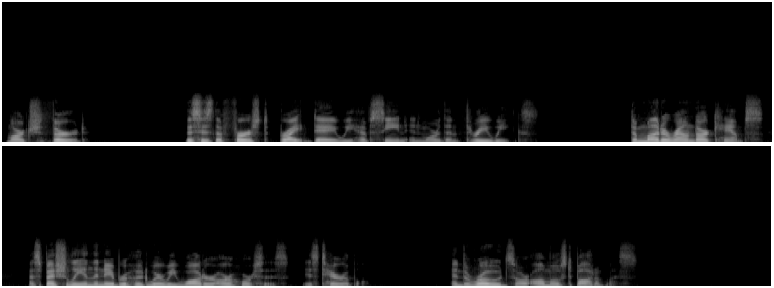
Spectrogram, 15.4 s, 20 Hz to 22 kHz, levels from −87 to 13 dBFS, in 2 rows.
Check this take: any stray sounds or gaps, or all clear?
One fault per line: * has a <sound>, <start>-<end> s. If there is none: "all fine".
all fine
